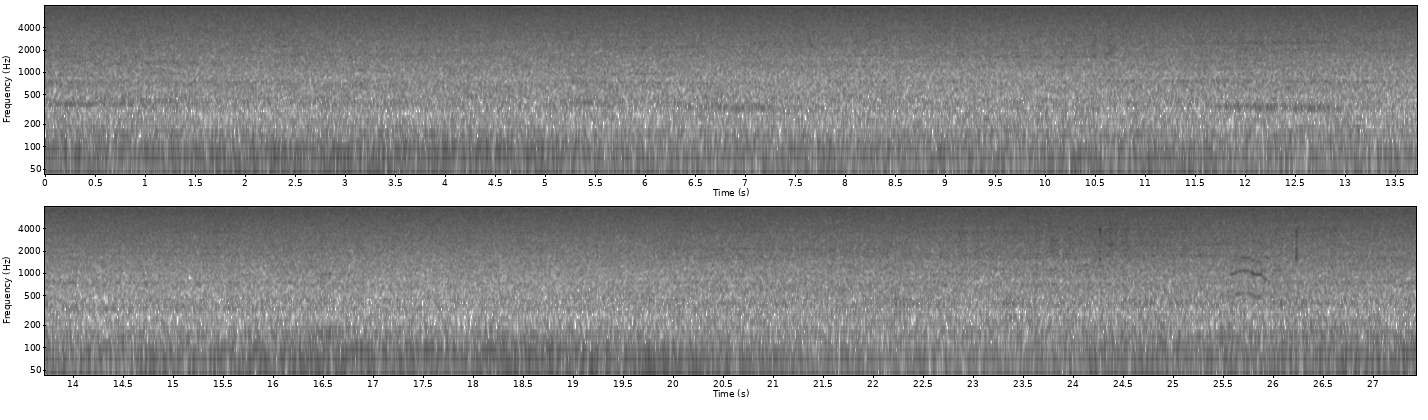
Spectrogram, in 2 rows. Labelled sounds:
25.6	26.0	humpback whale, 0.80 to 1.1 kHz

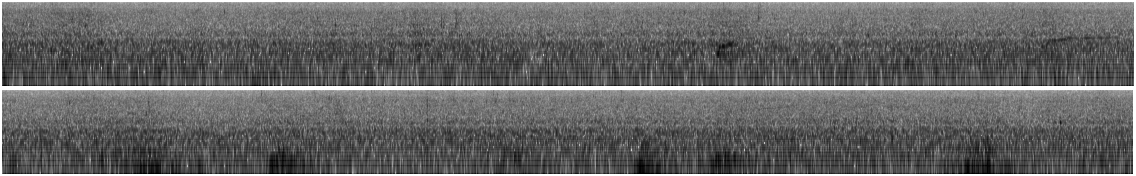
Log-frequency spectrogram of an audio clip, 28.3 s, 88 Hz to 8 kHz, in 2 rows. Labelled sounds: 9.0	9.2	humpback whale, 0.78 to 1.0 kHz
13.1	13.7	humpback whale, 0.84 to 1.2 kHz

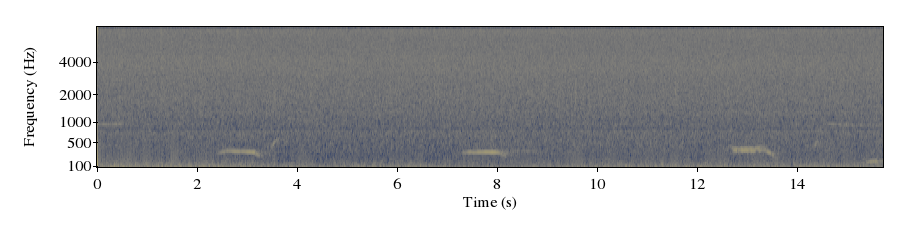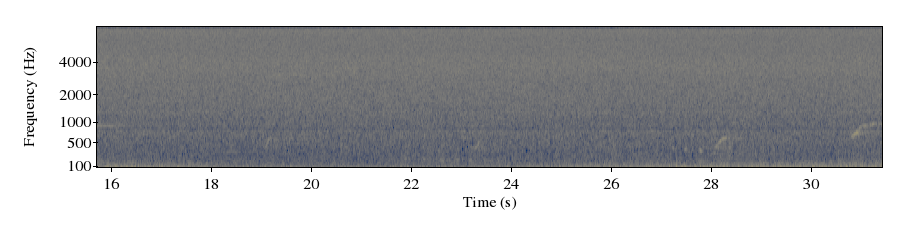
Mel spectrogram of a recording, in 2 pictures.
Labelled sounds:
30.9	31.1	humpback whale, 0.80 to 0.96 kHz

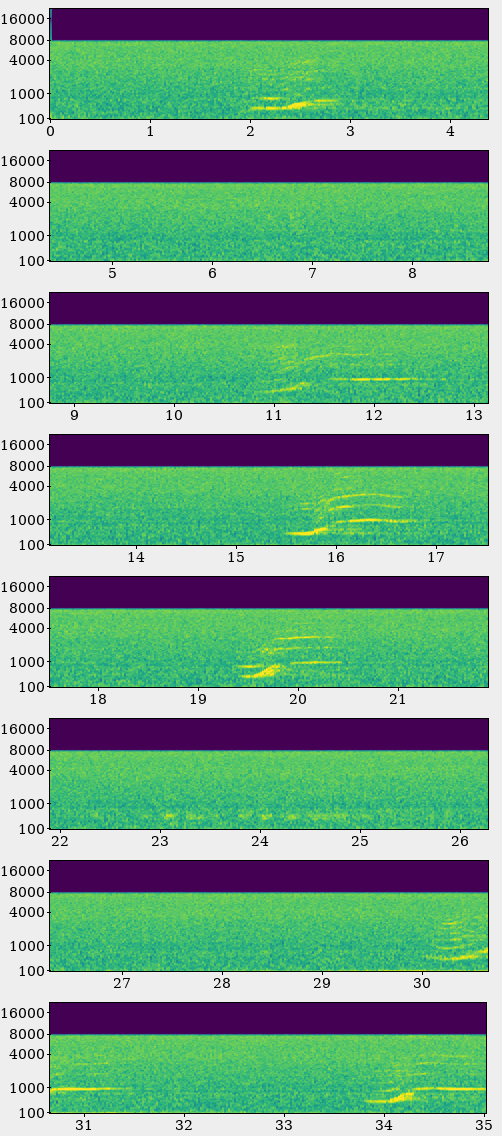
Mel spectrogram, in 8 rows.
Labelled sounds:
2.0	2.4	humpback whale, 0.80 to 2.5 kHz
11.3	12.2	humpback whale, 0.83 to 2.9 kHz
15.8	17.7	humpback whale, 0.83 to 3.0 kHz
19.3	20.5	humpback whale, 0.80 to 5.0 kHz
30.1	31.3	humpback whale, 0.80 to 2.9 kHz
33.9	35.0	humpback whale, 0.80 to 3.8 kHz

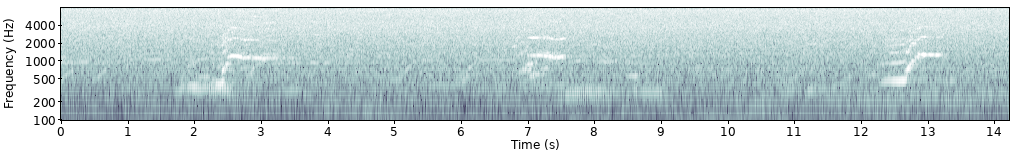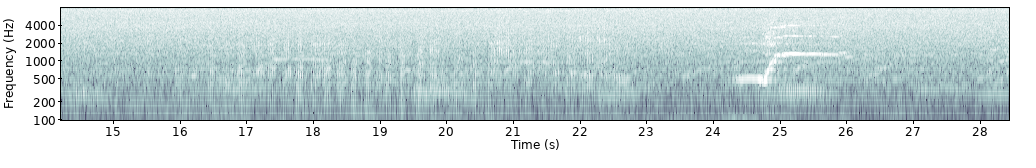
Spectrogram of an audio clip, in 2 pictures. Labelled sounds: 2.5	3.2	humpback whale, 0.99 to 2.4 kHz
7.0	7.6	humpback whale, 1.0 to 2.6 kHz
12.3	13.2	humpback whale, 0.80 to 2.0 kHz
24.5	25.9	humpback whale, 0.80 to 4.0 kHz

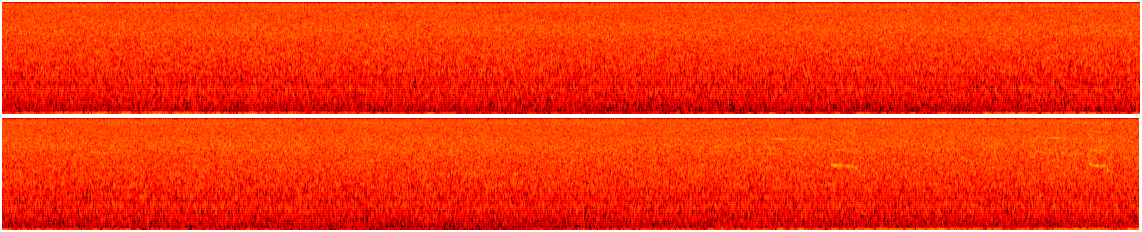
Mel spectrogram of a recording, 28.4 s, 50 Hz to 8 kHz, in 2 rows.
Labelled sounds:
24.6	25.0	killer whale, northern resident, G clan, 2.0 to 2.3 kHz
27.8	28.0	killer whale, northern resident, G clan, 2.1 to 2.4 kHz

